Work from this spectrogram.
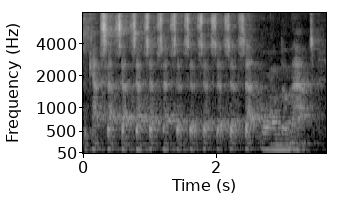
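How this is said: The phrase is broken up with stuttered repetitions. An expanded stretch of DNA repeats itself. The speaker calls it wrong. "it stutters"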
